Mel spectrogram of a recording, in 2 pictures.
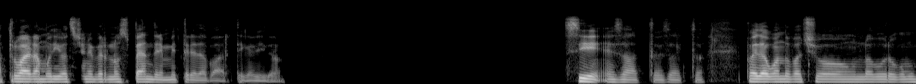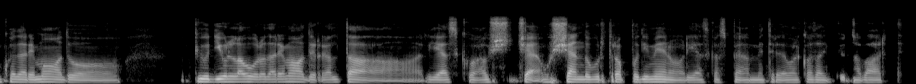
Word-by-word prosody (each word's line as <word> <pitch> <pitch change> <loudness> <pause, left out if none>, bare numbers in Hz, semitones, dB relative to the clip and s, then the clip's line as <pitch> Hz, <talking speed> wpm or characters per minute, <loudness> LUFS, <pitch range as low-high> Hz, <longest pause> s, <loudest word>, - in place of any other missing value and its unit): a - - -4
trovare 130 -1 +6
la 125 - +5
motivazione 125 0 0
per 120 -1 0
non 120 +1 0
spendere 120 -2 +1
e - - -3
mettere 110 0 -5
da 100 -1 -6
parte, 90 +1 -12
capito? 85 -5 -11 2.8
Sì, 135 -5 +7
esatto, 110 -2 -4
esatto. 105 0 -10 0.4
Poi 130 -1 +5
da 125 0 +8
quando 125 0 +2
faccio 120 0 -1
un 120 0 -2
lavoro 120 0 -1
comunque 120 0 -3
da 115 - 0
remoto, 105 -5 -2 0.7
più 130 -1 +2
di 125 0 +2
un 125 0 +2
lavoro 125 -1 0
da 120 - -3
remoto 125 -1 -1
in 110 - -3
realtà 100 -6 -4
riesco 110 -1 -3
a 105 - -5
usc 110 - +3
cioè - - +2
uscendo 115 +2 +4
purtroppo 120 0 -2
di 120 0 0
meno 115 -4 0
riesco 105 +1 -6
a - - -7
spen 105 0 -6
a 105 - -5
mettere 105 +1 -5
qualcosa 105 +1 -4
di 100 - -5
più - - -7
da 105 - -6
parte. 105 -1 -6
115 Hz, 165 wpm, -23 LUFS, 105-120 Hz, 2.8 s, da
